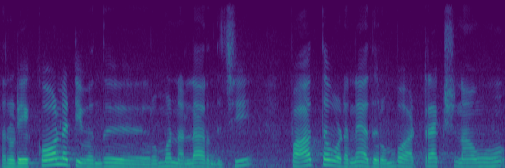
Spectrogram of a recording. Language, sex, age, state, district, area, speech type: Tamil, female, 30-45, Tamil Nadu, Tiruvannamalai, urban, spontaneous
